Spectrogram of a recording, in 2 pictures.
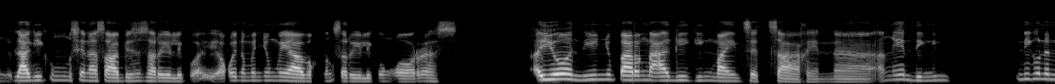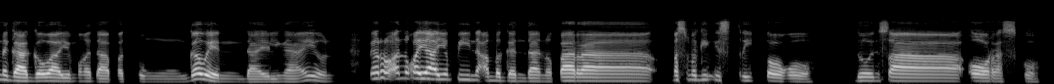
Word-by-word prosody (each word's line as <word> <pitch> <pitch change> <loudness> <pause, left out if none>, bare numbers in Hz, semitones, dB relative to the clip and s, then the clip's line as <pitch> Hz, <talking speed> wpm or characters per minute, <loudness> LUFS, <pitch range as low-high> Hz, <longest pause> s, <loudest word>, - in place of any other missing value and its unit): lagi 180 +1 +4
kong 195 -3 -14
sinasabi 165 -4 0
sa 165 - -10
sarili 155 -1 -2
ko, 145 - -8
"Ay - - -10
ako 180 +5 -4
naman 180 0 -10
'yong 185 -1 -11
may 180 - 0
hawak 155 -2 +4
ng 160 - -16
sarili 145 -1 -5
kong 150 -1 -12
oras." 140 +1 -6 0.8
Ayun, 230 0 +6
yun 225 +2 -5
yung - - -21
parang 205 -1 +5
nagiging 185 0 -2
mindset 155 -4 -2
sa 130 -3 -2
akin 120 -1 -15
na, 125 -1 -9
ang - - -12
ending 190 -3 -8 0.7
hindi 245 +2 -8
ko 255 - -3
na 245 - -2
nagagawa 170 -6 +5
yung 155 - -6
mga 145 -2 -3
dapat 130 - -9
kong 130 0 -15
gawin 135 - +3
dahil 125 0 -5
nga 135 +3 -7
ayun. 195 -8 -5 0.4
Pero 275 +2 +2
ano 275 +1 -1
kaya 270 -2 +8
yung 240 - -1
pinakamaganda 175 -9 -3
'no, 140 - -9
para 170 -1 +5 0.9
mas 210 - -1
maging 215 -1 -7
strikto 180 0 -8 0.2
ako 140 -1 -4 0.6
doon 170 -1 -2
sa 175 -2 +1 0.7
oras 155 -4 -1
ko? 135 -3 -14
170 Hz, 155 wpm, -22 LUFS, 145-195 Hz, 0.9 s, kaya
